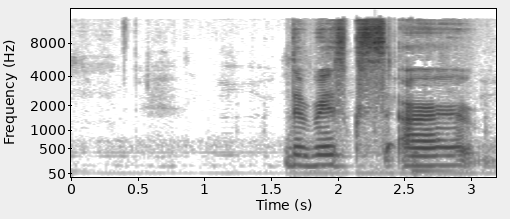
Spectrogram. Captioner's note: speaking in French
